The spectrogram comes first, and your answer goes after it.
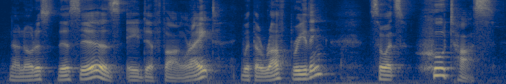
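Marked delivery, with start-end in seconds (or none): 5.4-6.1 slow hutas with stress on first syllable, HU-tas. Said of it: "The accent is on the first syllable".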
